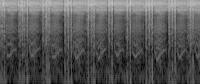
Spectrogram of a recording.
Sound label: song sierranus, katydids neduba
